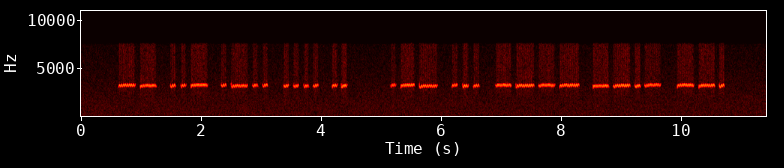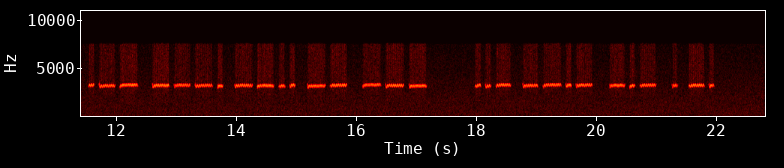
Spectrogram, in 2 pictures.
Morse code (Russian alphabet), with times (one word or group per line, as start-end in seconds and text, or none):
0.6-4.4 МУЛХИ
5.2-10.7 ВСШЩГ
11.6-17.2 ВЧЗМО
18.0-22.0 УЩКЕН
